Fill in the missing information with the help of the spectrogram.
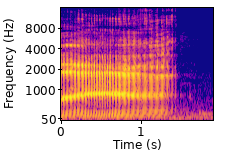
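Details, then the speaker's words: A little kid's single loud, sustained, rumbling burp lasting about a second and a half, then quiet; a forceful belch. "Look at this guy burping. Part two."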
